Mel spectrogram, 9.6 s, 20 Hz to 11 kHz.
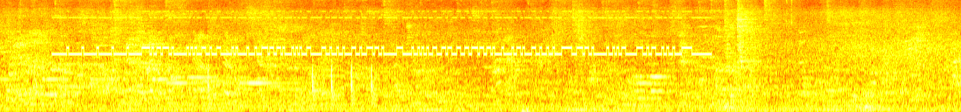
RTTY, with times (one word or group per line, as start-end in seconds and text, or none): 1.9-2.6 YPVXQ
2.8-3.7 GYVP0
3.8-4.7 MJWLI
4.9-5.8 GKGP5
5.9-7.0 JVNC5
